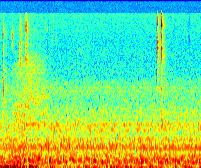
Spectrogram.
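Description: Near silence with room tone and a faint steady hum, broken by a few faint computer mouse clicks, about half a second in and again after about three seconds.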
